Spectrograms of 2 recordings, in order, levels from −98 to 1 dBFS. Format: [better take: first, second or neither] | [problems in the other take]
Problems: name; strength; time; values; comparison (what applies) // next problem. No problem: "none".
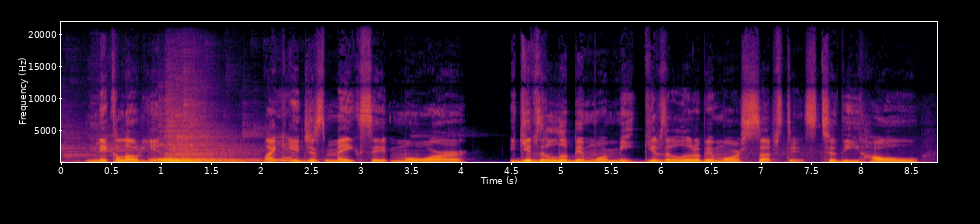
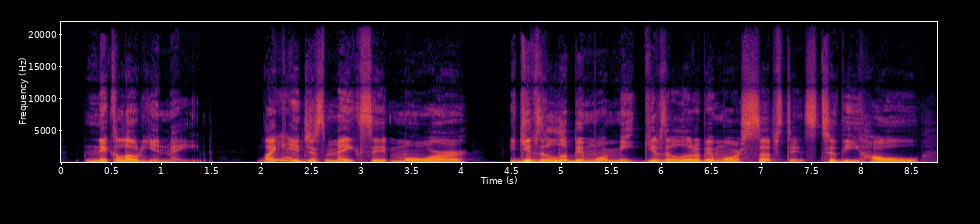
second | rain or running water; very loud; throughout; 1 dB above the speech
